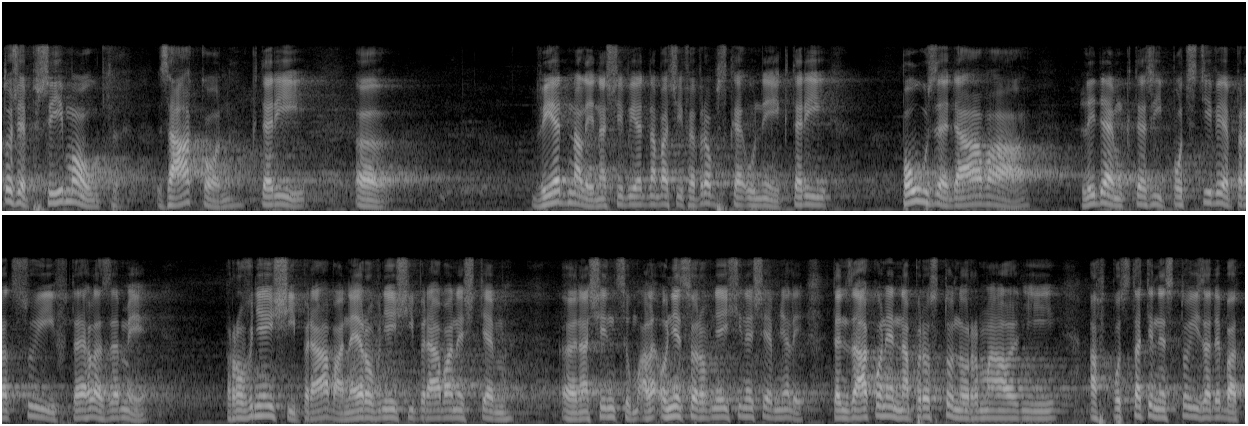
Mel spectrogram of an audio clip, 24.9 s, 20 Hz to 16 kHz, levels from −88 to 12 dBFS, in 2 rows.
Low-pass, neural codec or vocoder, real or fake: 7.2 kHz; none; real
